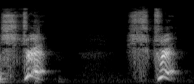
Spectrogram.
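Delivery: high shrill mock yell of the attacker; retold yelling. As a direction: bark the order like the intruder did. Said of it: "he was yelling".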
